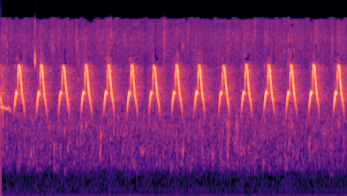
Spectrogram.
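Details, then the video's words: Horsfield's bush lark, male and female, singing to help newly caged birds adapt: a regular series of sharp, high rising-then-falling notes, about fifteen in under four seconds. "Pancingan Branjangan Jantan Dan Betina"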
